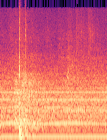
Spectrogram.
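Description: A single tap on a laptop key about half a second in, with a short low thump, over a steady low electrical hum.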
